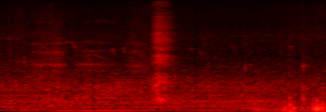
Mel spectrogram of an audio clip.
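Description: Low, steady rumble on a handheld phone microphone, with one short breathy hiss, like a sniff, about two seconds in.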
